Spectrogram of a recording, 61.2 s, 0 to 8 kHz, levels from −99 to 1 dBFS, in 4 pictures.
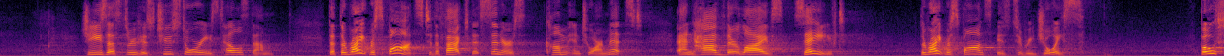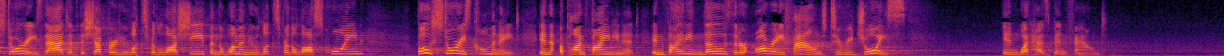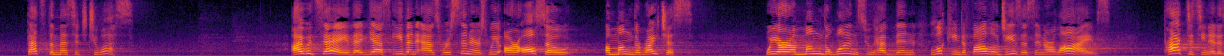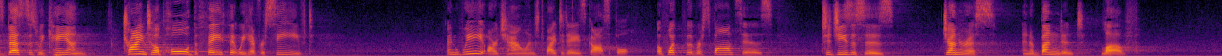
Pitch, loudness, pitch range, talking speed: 275 Hz, -23 LUFS, 240-315 Hz, 140 wpm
